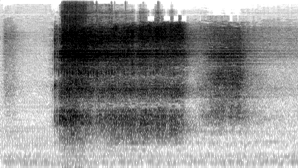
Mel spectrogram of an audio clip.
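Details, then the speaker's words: Snoring after apnoea during drug-induced sleep endoscopy (DISE), after midazolam and before propofol: silence, then one rough rattling snore as a little air passes, fading back to quiet. Repeated obstructive apnoeas are seen. "this is a patient not propal is not given yet just metam is given look at the movement he's in apnea now little air is"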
